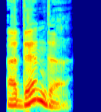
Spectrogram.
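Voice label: "addenda", English, British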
